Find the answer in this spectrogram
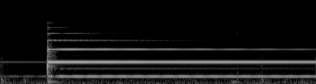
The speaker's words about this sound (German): Ich schlage diesen Gong.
